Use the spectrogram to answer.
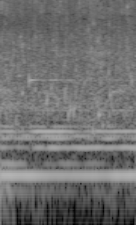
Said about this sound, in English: as you wash your hands and hear the clear running water.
